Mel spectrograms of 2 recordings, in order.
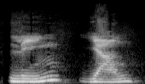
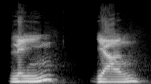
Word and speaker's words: Lingyang: name by the way this name is pronounced this way lingyang lingyang lingyang it literally mean Rising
